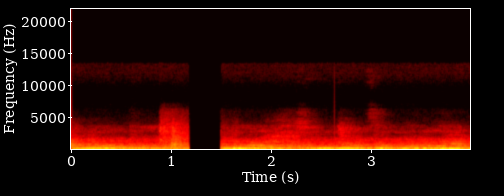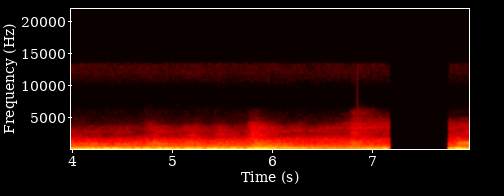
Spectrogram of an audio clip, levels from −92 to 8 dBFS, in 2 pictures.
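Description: Digital broadcast dropout from 1.17 to 1.50 s: the receiver loses good frames and mutes. The sound fades out over about 8 ms and leaves a hole of roughly 0.31 s, which fits about thirteen lost 24 ms frames. Whatever played during that gap is gone.

Block of digital silence at 2.63 s: a 5 ms stretch of samples drops to silence, most likely because the output buffer wasn't filled in time. With no fade at either edge, the hard cut and return produce a sharp tick.

Block of digital silence at 6.84 s: another 5 ms run of silence, heard as the same abrupt click.

Digital broadcast dropout from 7.17 to 7.76 s: the receiver mutes again after the same 8 ms fade. This longer hole lasts about 0.58 s, consistent with roughly two dozen failed frames, and the sound returns near the end of the clip.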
